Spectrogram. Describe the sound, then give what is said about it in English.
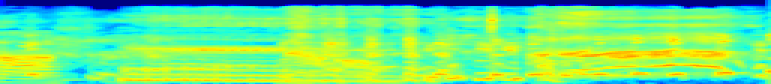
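A person imitates a sad Wookiee, letting out a loud, sustained growling moan that wavers in pitch and rises into whimpering, howl-like cries for about three seconds. “I sound like a sad Wookiee.”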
